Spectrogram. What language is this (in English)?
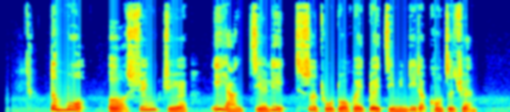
Chinese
